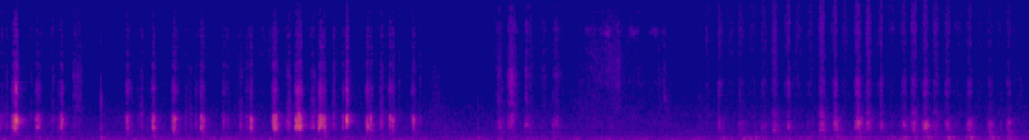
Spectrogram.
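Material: Coated paper.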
